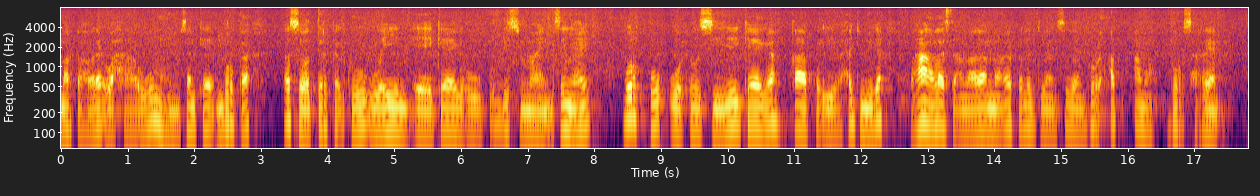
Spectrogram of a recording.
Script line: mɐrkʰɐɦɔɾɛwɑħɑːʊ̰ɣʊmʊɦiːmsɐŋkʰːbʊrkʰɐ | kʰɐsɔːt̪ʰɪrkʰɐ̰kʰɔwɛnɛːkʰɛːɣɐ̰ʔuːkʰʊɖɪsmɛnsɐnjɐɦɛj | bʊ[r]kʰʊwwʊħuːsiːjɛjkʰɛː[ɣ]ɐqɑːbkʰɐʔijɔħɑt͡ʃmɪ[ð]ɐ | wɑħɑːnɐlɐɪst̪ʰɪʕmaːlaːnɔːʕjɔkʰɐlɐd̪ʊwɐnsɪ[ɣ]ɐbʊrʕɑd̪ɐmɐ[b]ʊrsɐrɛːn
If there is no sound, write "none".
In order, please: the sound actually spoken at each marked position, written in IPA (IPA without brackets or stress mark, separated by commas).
r, ɣ, ɣ, ð, b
